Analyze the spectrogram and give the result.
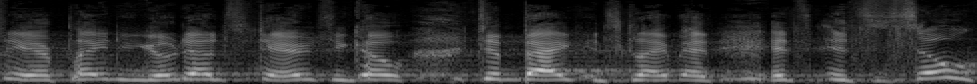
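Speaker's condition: Cerebral palsy, mild; typewriter for writing

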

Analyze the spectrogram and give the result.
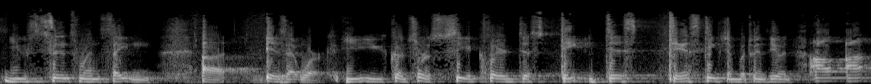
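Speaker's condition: Stuttering; says words would come out all wrong and different if he tried witnessing speech; repeated sounds, repeated words

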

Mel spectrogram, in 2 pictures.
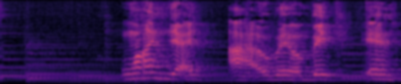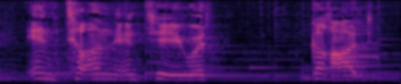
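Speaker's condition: Cerebral palsy; daily tasks harder than for others

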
